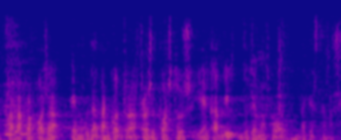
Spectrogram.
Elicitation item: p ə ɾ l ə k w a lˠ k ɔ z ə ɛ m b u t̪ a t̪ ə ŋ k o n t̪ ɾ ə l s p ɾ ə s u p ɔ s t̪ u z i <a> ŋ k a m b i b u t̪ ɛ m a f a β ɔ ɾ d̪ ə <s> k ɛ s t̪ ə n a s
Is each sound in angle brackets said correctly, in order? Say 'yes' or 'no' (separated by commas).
no, no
